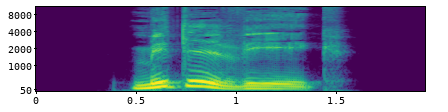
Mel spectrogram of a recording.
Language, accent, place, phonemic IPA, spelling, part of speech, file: German, Germany, Berlin, /ˈmɪtl̩ˌveːk/, Mittelweg, noun, De-Mittelweg.ogg
- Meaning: middle ground, middle course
